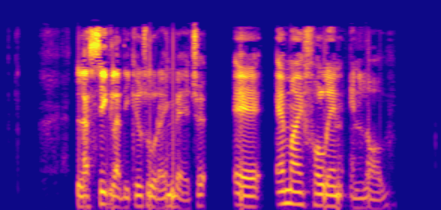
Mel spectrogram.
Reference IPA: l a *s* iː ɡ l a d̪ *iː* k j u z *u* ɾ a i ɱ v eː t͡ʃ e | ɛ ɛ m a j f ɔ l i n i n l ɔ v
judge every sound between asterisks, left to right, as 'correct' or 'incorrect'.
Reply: correct, incorrect: i, incorrect: uː

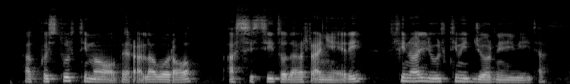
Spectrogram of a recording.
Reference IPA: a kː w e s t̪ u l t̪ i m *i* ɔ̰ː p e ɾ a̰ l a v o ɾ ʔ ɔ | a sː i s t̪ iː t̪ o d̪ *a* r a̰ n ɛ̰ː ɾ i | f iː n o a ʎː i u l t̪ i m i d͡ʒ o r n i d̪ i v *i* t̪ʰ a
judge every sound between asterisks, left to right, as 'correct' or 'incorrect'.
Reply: incorrect: a, correct, incorrect: iː

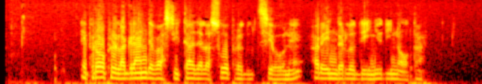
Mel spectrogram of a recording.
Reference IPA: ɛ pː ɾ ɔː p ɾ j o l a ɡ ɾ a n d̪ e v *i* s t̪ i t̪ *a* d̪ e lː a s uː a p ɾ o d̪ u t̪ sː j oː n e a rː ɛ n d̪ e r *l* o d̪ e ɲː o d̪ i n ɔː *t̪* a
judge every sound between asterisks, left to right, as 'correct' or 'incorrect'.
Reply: incorrect: a, correct, correct, correct

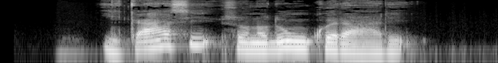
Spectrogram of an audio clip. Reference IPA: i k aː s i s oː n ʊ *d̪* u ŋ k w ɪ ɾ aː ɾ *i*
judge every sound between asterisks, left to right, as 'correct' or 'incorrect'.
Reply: correct, correct

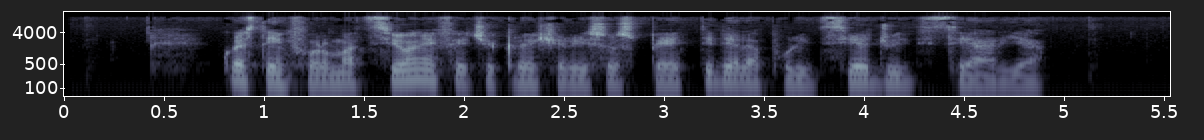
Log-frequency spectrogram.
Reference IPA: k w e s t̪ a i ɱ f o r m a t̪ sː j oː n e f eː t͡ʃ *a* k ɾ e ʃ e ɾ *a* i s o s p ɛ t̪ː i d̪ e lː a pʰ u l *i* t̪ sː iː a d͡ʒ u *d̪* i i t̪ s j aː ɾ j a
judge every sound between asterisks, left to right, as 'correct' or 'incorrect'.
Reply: incorrect: e, incorrect: e, correct, correct

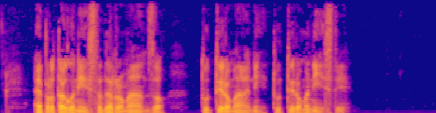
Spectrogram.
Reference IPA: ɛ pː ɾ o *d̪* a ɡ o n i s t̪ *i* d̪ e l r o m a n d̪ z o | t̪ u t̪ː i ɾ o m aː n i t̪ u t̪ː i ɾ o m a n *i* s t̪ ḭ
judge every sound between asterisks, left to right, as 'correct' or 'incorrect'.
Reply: incorrect: t̪, incorrect: a, correct

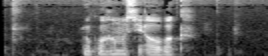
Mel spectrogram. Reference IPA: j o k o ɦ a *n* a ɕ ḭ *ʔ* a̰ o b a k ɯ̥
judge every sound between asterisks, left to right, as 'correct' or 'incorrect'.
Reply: incorrect: m, correct

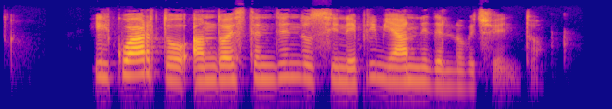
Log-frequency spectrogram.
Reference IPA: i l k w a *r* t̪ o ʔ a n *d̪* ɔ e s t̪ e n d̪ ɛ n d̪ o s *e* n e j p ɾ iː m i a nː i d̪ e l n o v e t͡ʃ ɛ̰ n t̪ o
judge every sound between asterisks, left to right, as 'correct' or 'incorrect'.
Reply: correct, correct, incorrect: i

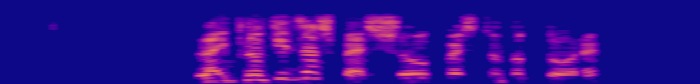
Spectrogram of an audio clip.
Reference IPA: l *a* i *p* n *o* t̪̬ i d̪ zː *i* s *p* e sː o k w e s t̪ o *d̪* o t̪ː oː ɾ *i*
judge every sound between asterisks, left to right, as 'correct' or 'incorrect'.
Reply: correct, correct, correct, incorrect: a, correct, correct, incorrect: e

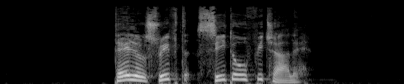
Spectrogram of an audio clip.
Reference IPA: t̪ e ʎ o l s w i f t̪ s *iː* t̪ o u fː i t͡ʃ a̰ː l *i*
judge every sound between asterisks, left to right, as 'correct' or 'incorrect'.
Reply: correct, incorrect: e

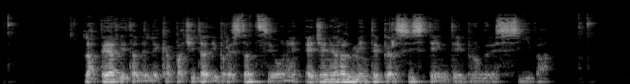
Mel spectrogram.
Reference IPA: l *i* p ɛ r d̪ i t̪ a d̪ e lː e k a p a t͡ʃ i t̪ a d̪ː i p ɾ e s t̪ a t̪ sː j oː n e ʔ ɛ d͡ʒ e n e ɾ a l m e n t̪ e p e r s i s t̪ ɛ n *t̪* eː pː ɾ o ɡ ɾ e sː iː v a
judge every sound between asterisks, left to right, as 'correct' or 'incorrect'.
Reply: incorrect: a, correct

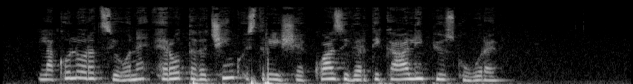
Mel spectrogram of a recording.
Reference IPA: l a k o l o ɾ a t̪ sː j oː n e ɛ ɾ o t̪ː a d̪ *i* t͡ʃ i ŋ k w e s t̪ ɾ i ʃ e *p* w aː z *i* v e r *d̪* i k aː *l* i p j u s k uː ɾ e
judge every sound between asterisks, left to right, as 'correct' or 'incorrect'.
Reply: incorrect: a, incorrect: k, correct, incorrect: t̪, correct

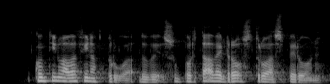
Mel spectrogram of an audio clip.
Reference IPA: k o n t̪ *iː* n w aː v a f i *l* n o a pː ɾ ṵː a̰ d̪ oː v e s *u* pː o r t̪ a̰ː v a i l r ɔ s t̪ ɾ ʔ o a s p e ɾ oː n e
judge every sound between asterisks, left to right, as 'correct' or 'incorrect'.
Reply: incorrect: i, incorrect: none, correct

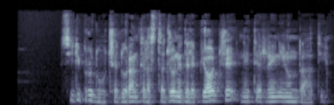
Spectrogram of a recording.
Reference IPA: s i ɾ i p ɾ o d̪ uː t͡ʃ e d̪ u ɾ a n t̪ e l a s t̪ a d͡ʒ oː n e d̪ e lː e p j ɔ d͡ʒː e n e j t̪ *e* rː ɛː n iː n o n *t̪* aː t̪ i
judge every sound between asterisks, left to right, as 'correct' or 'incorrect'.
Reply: correct, incorrect: d̪

